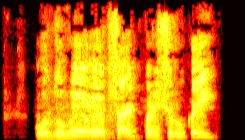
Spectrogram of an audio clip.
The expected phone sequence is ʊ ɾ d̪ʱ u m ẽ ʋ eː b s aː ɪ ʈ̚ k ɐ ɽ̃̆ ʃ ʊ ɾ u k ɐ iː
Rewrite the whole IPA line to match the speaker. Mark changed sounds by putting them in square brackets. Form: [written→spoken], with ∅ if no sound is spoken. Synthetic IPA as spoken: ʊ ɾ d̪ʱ u m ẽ ʋ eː b s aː ɪ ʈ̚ [k→p] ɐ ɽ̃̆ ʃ ʊ ɾ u k ɐ iː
